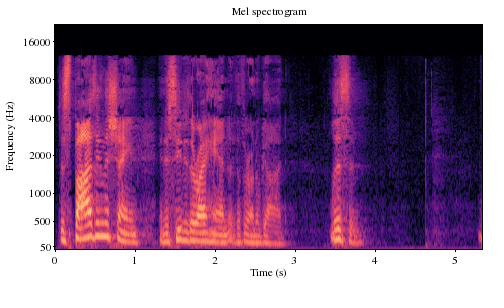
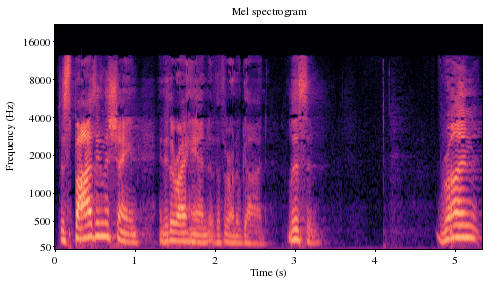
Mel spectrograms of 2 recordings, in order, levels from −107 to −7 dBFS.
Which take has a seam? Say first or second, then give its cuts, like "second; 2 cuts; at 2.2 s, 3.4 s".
second; 2 cuts; at 1.4 s, 2.8 s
